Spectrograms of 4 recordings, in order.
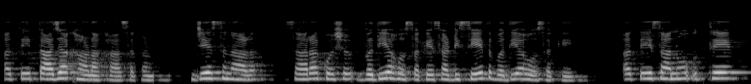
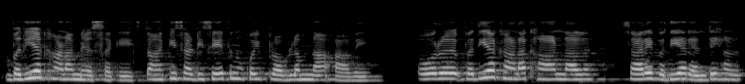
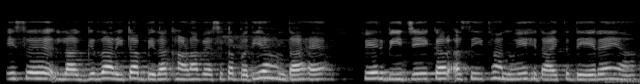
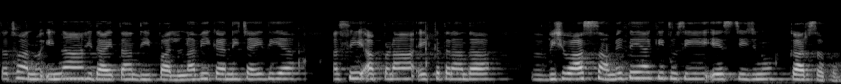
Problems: none marked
